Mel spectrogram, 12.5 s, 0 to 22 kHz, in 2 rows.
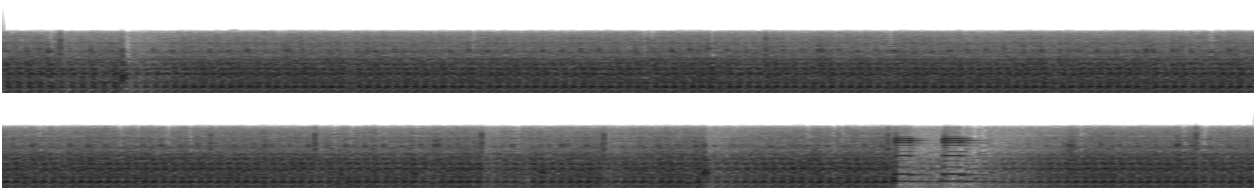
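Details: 1998 BMW R1100RT boxer twin, first start after restoration, before throttle body tuning and with switch wiring unfinished. An even, steady beat with a clean throttle blip and no knocks or rattles: running healthy.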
